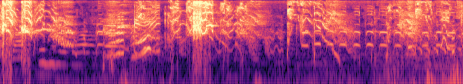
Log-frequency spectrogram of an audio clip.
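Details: Chirping green ringneck parrot giving rapid squeaky notes and chattering calls, some short flat whistled tones repeated near the end, loud bursts alternating with quieter babble.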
